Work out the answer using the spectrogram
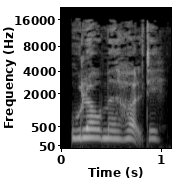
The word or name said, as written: ULOVMEDHOLDIGT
